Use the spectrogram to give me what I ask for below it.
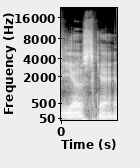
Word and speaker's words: Yosuke: Oh, it's Yosuke, that's how you pronounce it.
